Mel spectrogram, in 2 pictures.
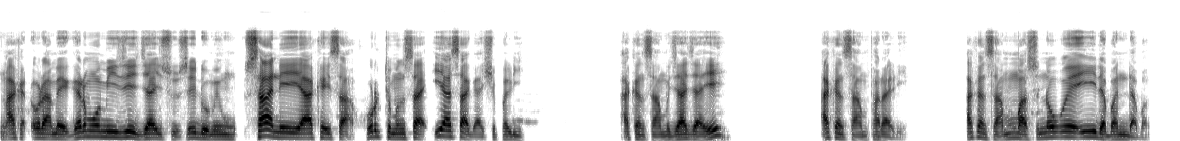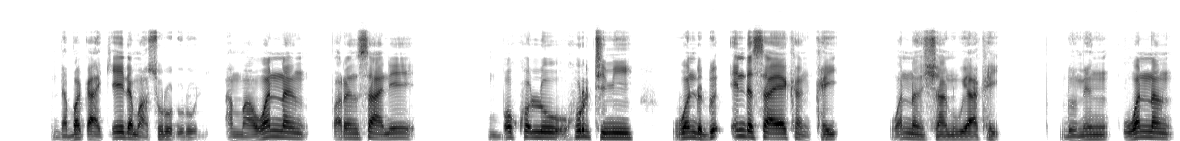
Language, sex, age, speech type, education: Hausa, male, 46-60, spontaneous, tertiary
